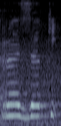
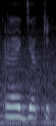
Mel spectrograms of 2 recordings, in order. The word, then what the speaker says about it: rezeki: Yang ketiga, contoh ketiga adalah rezeki. Karena rezeki menggunakan huruf Z, maka kita pun harus membacanya menggunakan huruf Z. Rezeki, bukan rejeki.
